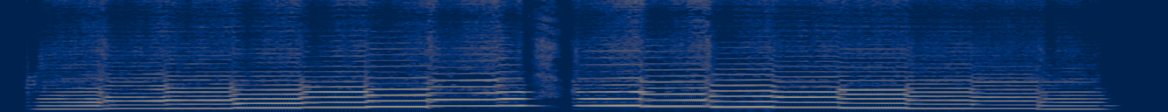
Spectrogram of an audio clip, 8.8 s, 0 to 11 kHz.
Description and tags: Flute - E natural minor
Part of the Good-sounds dataset of monophonic instrumental sounds.
instrument::flute
note::E
good-sounds-id::6991
mode::natural minor
scale, Enatural, neumann-U87, good-sounds, flute, minor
